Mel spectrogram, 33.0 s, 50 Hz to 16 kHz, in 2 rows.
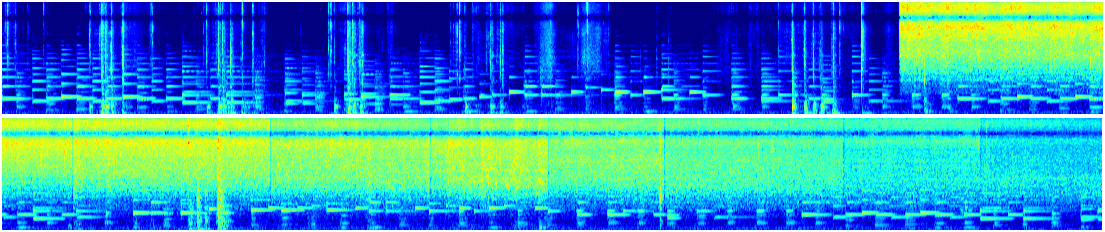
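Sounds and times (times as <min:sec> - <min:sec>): food sizzling in hot oil: 0:13.5 - 0:33.0.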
